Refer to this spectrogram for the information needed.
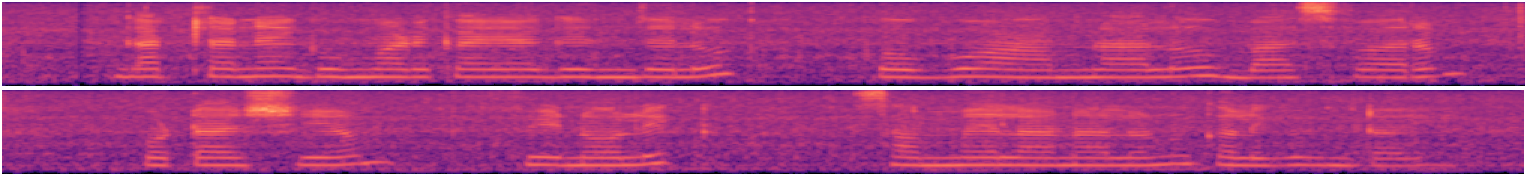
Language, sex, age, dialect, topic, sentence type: Telugu, male, 31-35, Telangana, agriculture, statement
